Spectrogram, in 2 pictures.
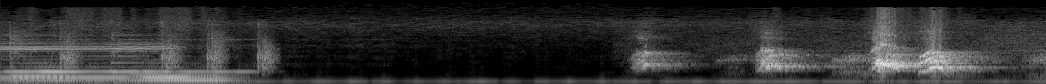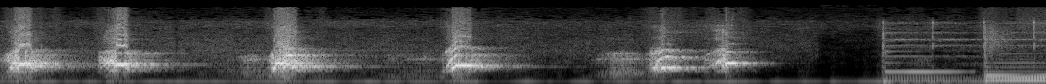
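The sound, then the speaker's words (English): A dog barking in a lively series of many sharp, short barks with brief gaps, loud and with no talk over them. “Did you say a dog barking? That's it.”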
